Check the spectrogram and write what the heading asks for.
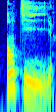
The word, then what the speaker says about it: Antilles: So final S and E, really you don't pronounce them. So you get this E sound. Antilles.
